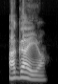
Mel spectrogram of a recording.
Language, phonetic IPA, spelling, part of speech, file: Russian, [ɐˈɡajɵ], Огайо, proper noun, Ru-Огайо.ogg
- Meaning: Ohio (a state of the United States)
